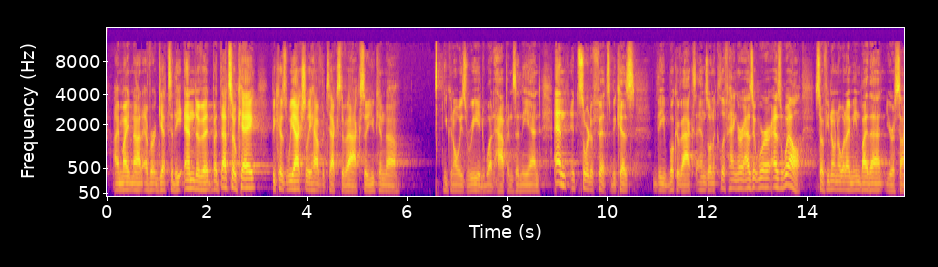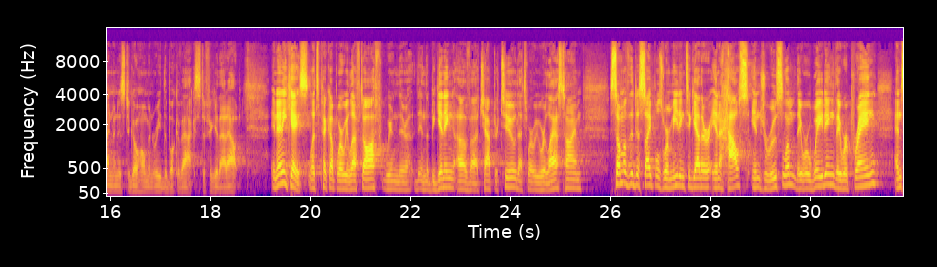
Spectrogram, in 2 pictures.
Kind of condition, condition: setting, large echoing room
